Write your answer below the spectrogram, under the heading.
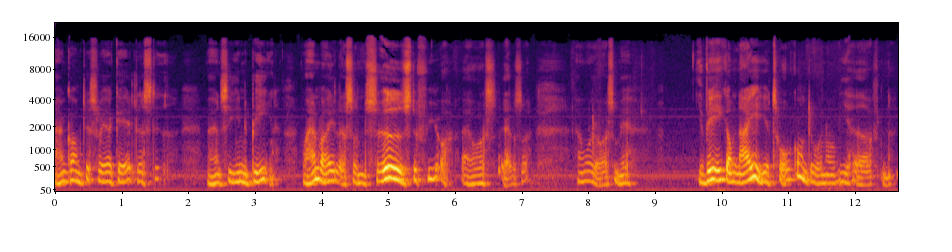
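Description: A woman with a fairly low pitch and a dark, mellow, somewhat breathy tone uses lively intonation, big swings in loudness and long, frequent pauses. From Denmark, West Jutland (Ringkøbing). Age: 90s. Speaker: interviewee recounting her life. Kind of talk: oral history interview. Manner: halting.

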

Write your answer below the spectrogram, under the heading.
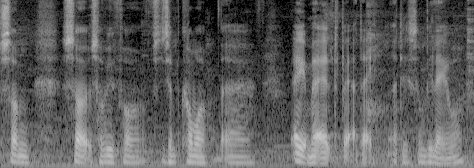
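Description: This man speaks with a fairly low pitch. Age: 50s. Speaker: pastor and manager of a drop-in centre. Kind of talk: interview. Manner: halting, with frequent repeated words.

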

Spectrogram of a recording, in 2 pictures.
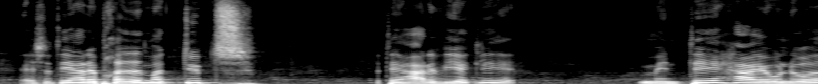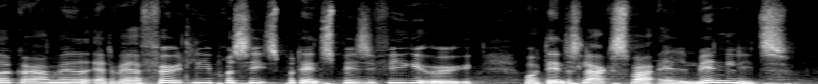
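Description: Speaking very slowly, a woman keeps a fairly high pitch and fairly even intonation. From Denmark, Fanø (southwest Jutland). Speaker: illustrator. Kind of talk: public conversation on stage. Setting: library stage with audience.

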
